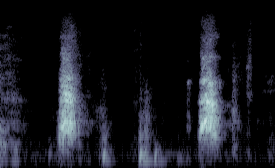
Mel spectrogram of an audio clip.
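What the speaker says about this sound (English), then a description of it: "What are you whining about, Jack?" A dog gives two sharp, close barks about a second apart, with faint low whines and grumbles between them in an otherwise quiet room.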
